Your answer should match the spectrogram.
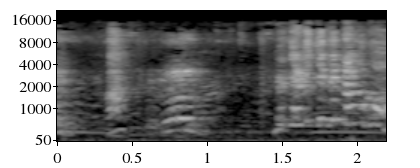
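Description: A woman's voice in several short, wavering cries, mixed with speech.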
